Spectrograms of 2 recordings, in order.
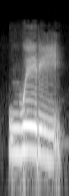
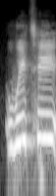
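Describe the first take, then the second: First: The middle T is a soft flapped d-like sound. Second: The middle T is a crisp t sound. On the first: "American speakers pronounce it with a flat T" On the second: "standard pronunciation"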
